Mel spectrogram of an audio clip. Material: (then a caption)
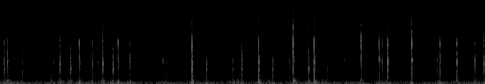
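Plastic. Both hands type continuously with fingertip taps on a compact mechanical keyboard with D84 brown switches and cream and red plastic keycaps. The result is a quick, uneven run of short, crisp plastic clacks with a bright, clicky tone, heard over a faint low background rumble.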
